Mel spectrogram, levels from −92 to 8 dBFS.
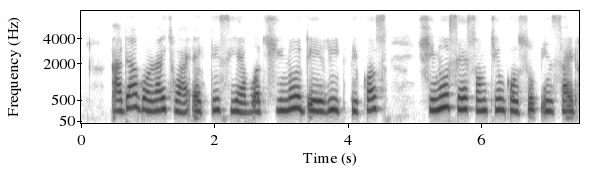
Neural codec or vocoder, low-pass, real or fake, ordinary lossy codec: codec, 44.1 kHz, 2.6 kbps, SNAC; 7.2 kHz; fake; none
